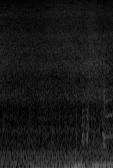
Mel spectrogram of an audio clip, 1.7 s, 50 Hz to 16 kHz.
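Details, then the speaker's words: 2024 Nissan Pathfinder R53 that cranked but would not start: after the fuel pump control module (FPCM) fault was dealt with and the fuel lines refitted, with the air duct still off, the engine starts and settles into a steady low idle with no misses or knocks. "So start na siya. So okay na, umi-start na. So bali ito lang talaga naging problema natin."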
